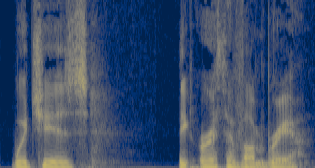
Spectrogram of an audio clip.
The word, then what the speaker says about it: Umbria: Umbria it is.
